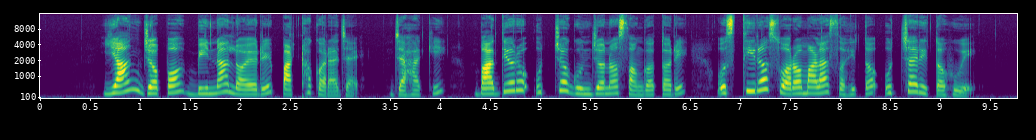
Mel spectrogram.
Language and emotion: Odia, neutral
